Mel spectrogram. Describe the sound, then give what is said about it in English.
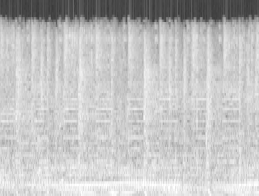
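A four-wheel-steering vehicle's engine revs hard and steadily as its tyres cut through slimy mud in a muddy driving contest, its pitch rising and falling as it strains, with a continuous rumbling drone and no voices. “He's thrashing the engine now.”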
